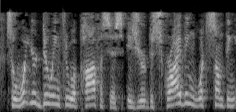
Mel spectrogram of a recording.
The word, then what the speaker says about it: apophasis: This comes from the term apophasis, and I'll spell that.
